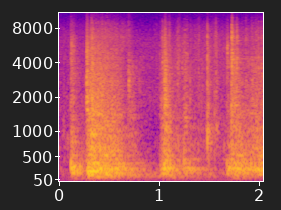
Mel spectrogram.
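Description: Office chair scraping and creaking as a man sits down at a desk, with a second scrape near the end.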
